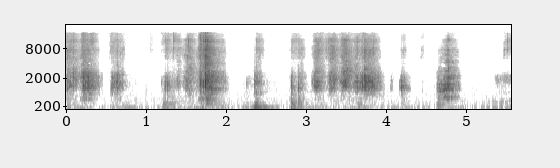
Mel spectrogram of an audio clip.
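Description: A kitchen knife slicing raw tripe on a wooden cutting board: about ten short, irregular slicing and scraping strokes.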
